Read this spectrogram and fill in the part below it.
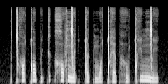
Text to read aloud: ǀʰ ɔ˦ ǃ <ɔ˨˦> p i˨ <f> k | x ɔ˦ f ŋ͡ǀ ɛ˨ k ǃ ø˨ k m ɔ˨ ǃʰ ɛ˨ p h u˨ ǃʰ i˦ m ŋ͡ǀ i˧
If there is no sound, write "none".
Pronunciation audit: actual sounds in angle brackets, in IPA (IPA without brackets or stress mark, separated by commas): ɔ˦, none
